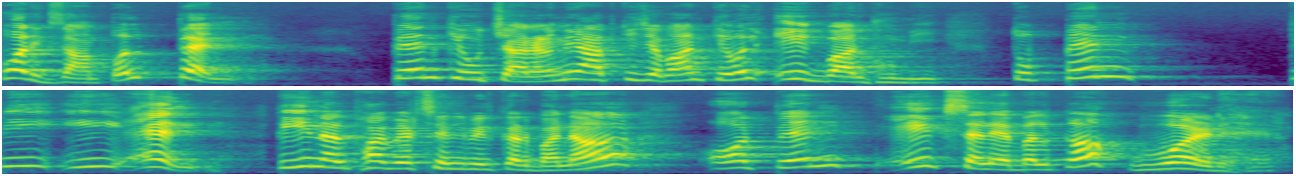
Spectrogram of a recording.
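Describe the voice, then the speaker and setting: A male teacher gives a classroom-style grammar lesson. His pitch rises and falls animatedly, and he slows down to stretch out key terms. He keeps putting questions to the class and then answering them himself. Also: very animated. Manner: explains step by step, poses and answers his own questions. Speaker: English teacher.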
